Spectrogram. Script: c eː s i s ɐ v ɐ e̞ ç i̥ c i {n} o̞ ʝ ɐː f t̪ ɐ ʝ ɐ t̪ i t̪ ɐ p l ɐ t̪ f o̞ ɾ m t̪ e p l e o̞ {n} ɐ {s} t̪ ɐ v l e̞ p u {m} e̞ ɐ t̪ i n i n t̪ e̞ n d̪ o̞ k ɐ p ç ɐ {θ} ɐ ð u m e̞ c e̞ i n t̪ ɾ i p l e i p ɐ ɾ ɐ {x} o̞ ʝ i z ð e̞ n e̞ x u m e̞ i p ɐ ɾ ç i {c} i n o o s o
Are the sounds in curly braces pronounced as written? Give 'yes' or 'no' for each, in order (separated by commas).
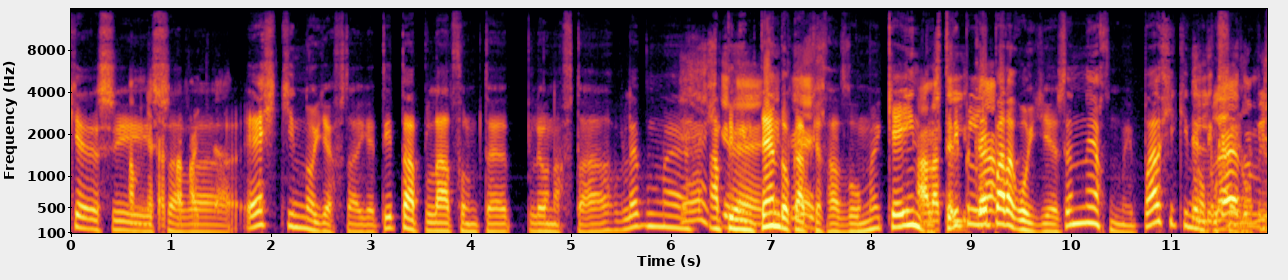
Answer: yes, yes, no, yes, yes, no, yes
